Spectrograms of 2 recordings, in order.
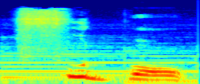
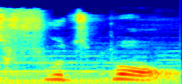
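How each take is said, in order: First: The stress is on the first syllable. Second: The stress is on the second syllable. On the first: The speaker calls it right. "the stress is often placed on the first syllable" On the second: The speaker calls it wrong. "and not football"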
